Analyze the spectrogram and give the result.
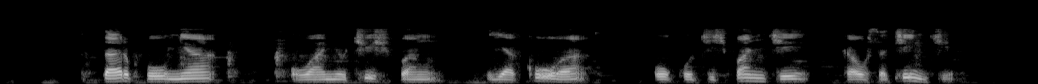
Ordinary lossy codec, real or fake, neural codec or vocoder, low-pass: AAC, 32 kbps; real; none; 5.4 kHz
